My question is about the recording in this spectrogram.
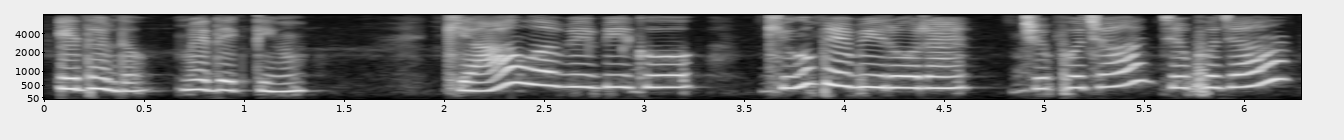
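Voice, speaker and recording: A woman's voice: very high-pitched, expressive, normal speed, dry recording, clean studio sound. A woman voicing an anxious middle-aged mother in a dramatic fan story reading, with a fretful delivery. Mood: fussing. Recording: soft music behind.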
